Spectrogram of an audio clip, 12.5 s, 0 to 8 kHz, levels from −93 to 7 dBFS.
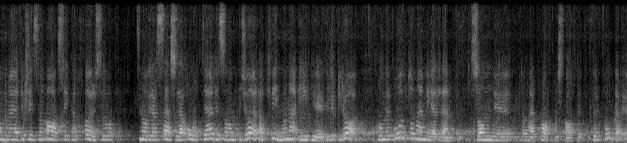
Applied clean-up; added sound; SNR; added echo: neural separator model SepFormer DNS4.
